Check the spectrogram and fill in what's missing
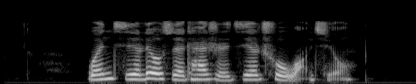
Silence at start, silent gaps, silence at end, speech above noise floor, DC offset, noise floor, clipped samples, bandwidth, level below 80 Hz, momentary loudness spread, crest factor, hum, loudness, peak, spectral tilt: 0.9 s; none; 0.65 s; 44 dB; under 0.1%; -64 dBFS; under 0.1%; 8.2 kHz; -60 dBFS; 12 LU; 18 dB; none; -20 LUFS; -4 dBFS; -3.5 dB/octave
